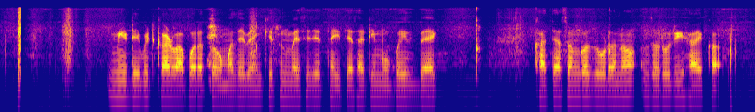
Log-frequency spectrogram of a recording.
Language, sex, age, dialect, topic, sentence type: Marathi, male, 18-24, Varhadi, banking, question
